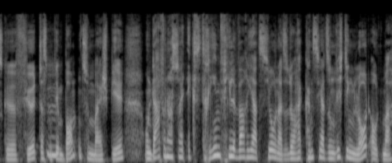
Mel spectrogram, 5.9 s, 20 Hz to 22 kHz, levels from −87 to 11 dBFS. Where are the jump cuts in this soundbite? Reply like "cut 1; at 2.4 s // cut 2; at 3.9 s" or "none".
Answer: none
